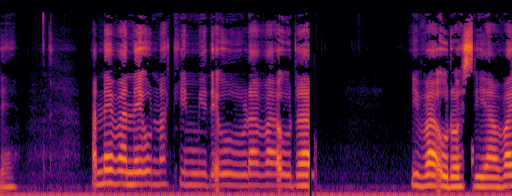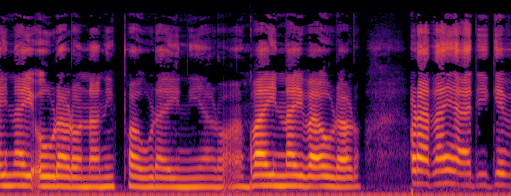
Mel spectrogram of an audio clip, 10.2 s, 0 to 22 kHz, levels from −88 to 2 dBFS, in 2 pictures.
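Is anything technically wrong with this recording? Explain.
Yes. Damaged data in a compressed stream appears at 3.06–3.17 s, 4.72–4.75 s, 7.62–7.65 s and 9.23–9.26 s. Corrupted frames make the decoder misread and resynchronise, producing brief chirps or blips in the speech.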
